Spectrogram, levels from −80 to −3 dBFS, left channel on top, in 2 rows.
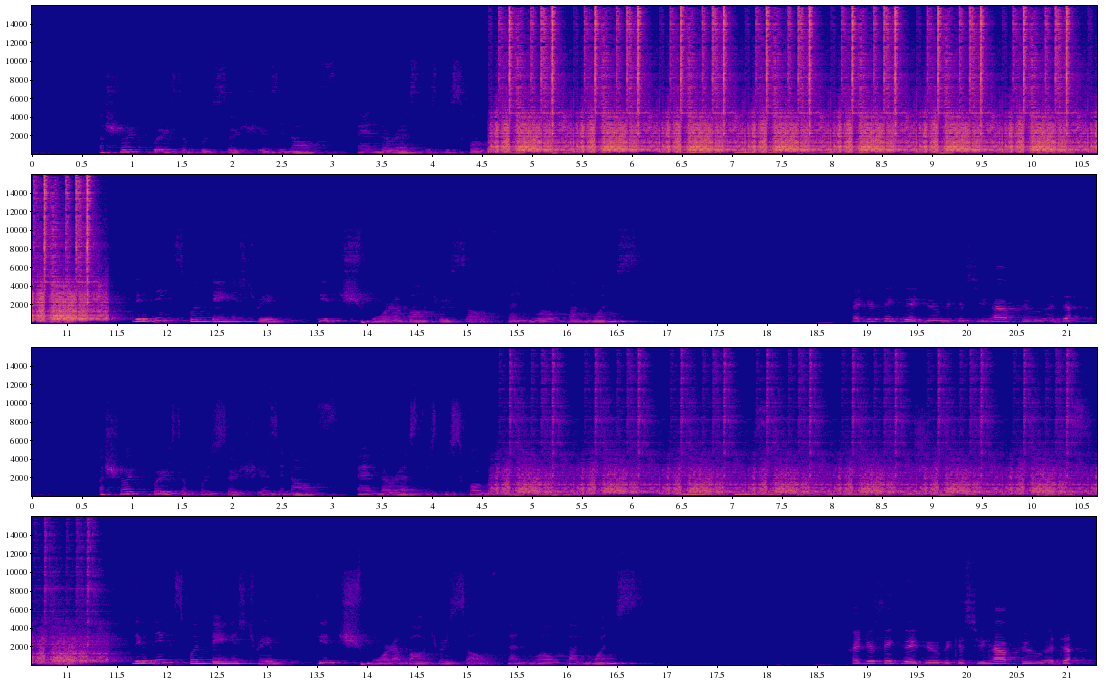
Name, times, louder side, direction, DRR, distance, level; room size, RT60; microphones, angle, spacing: voice 1, 0.7-2.8 3.2-5.6 6.5-11.1 11.6-13.1 13.5-16.6, right 1 dB, 30° right, 3 dB, 0.8 m, -49 dB
sound 1, 4.6-11.4, left 10 dB, 80° left, 0.3 m, -31 dB
voice 2, 18.8-21.0, right 4 dB, 65° right, 9 dB, 0.5 m, -48 dB
11.5 x 8.9 x 2.7 m, 0.94 s
head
